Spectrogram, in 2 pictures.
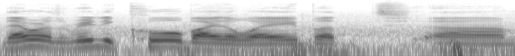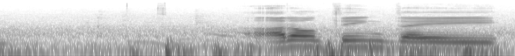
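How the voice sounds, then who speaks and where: A man from Bulgaria, whose first language is Bulgarian, talks slowly and thoughtfully, filling his pauses with "um". His voice is mellow and dark, at a middling pitch. He is recorded outdoors, with faint traffic behind him. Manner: slow, thoughtful, many "um" pauses. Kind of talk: casual talk to camera.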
